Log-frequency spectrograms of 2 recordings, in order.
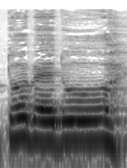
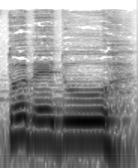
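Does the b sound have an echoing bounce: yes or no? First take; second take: yes; yes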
